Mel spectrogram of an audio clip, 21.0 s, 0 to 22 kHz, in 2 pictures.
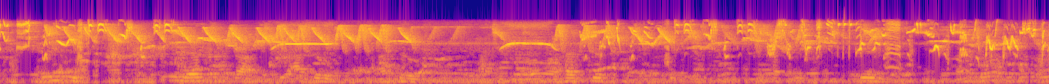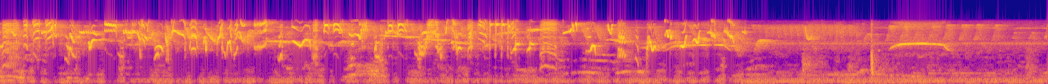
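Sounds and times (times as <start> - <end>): arched bird whistle: 0.0 - 18.3, 19.2 - 20.5
bird song with whistles and trills: 0.0 - 20.9.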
